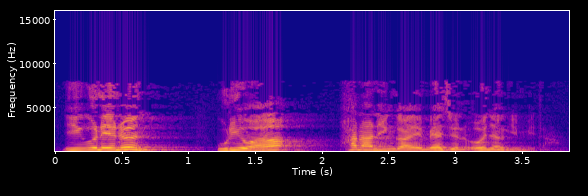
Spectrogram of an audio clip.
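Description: A man's voice: high-pitched, big pitch swings, normal speed, a bit bright. A man preaching a sermon as a pastor, explaining by asking the congregation questions and acting out quoted voices.

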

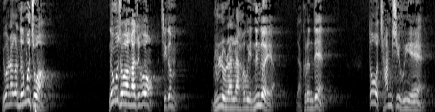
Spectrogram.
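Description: A man preaching a sermon in an animated way, asking rhetorical questions and chuckling as he goes. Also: high-pitched. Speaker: pastor.

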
